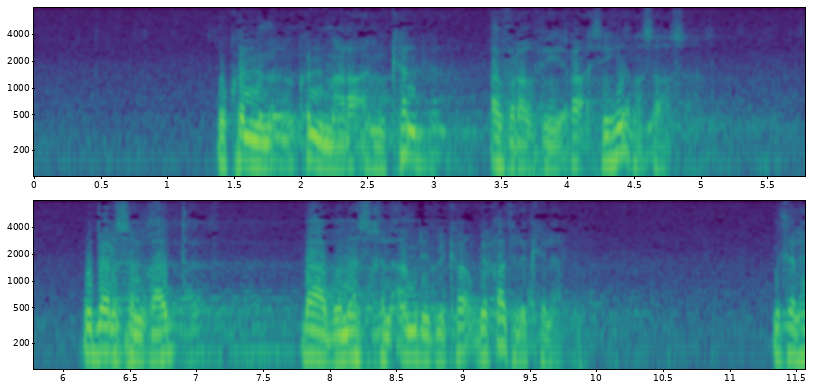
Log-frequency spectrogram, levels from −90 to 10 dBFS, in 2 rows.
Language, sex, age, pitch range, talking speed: Arabic, male, 50-69, 120-145 Hz, 95 wpm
